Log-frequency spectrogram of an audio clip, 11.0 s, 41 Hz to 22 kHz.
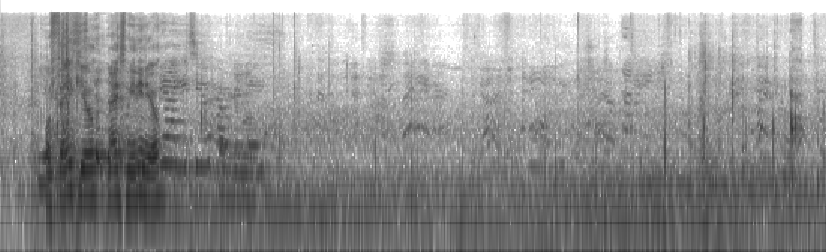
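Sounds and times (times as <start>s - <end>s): faint indistinct voices: 2.3s - 11.0s
footsteps on concrete: 2.4s - 11.0s.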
